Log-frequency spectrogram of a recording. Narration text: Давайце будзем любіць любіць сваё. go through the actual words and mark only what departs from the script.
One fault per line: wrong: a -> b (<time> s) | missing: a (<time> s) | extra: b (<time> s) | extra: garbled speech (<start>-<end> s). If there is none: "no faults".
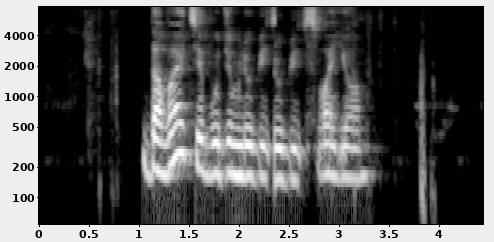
no faults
